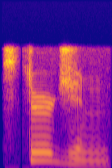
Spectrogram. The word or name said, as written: sturgeon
